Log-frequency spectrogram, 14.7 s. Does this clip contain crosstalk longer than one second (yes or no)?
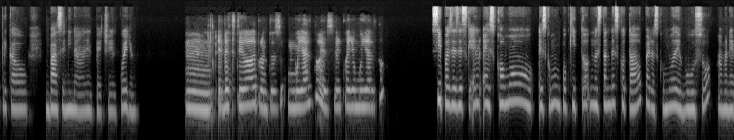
no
